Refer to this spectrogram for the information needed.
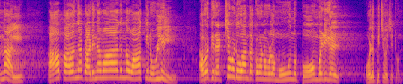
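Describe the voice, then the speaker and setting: A man speaks in a raised, projected voice at an extremely high pitch. His pitch varies in an ordinary way. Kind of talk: sermon, Bible exposition.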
